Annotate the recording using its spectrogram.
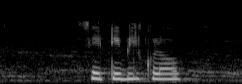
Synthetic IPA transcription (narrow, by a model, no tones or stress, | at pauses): seʈebilklɔb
